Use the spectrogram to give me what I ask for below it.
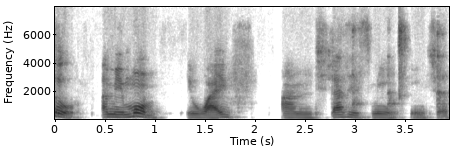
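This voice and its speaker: A woman speaks in a Nigerian accent with a dark, mellow tone. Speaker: healthcare worker, digital entrepreneur. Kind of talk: personal testimony. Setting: live stream.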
